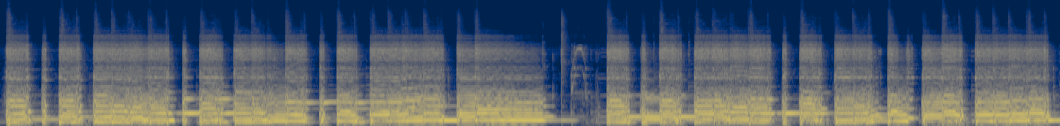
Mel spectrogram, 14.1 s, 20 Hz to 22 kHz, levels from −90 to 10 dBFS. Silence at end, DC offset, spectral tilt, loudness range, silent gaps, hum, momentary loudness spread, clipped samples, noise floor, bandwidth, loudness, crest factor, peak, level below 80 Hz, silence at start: 0 s; under 0.1%; -8.5 dB/octave; 1 LU; none; none; 4 LU; under 0.1%; -35 dBFS; 7.2 kHz; -13 LUFS; 12 dB; 0 dBFS; -52 dBFS; 0.1 s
